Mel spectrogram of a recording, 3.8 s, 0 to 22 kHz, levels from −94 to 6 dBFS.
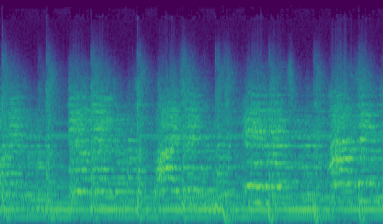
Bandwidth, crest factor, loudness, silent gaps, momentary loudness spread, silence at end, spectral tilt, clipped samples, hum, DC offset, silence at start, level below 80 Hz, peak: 11 kHz; 16 dB; -19 LUFS; none; 5 LU; 0 s; -4.5 dB/octave; under 0.1%; none; under 0.1%; 0 s; -44 dBFS; -4 dBFS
